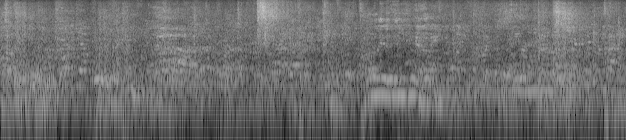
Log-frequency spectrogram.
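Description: Bodies thud onto a wrestling ring's canvas.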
